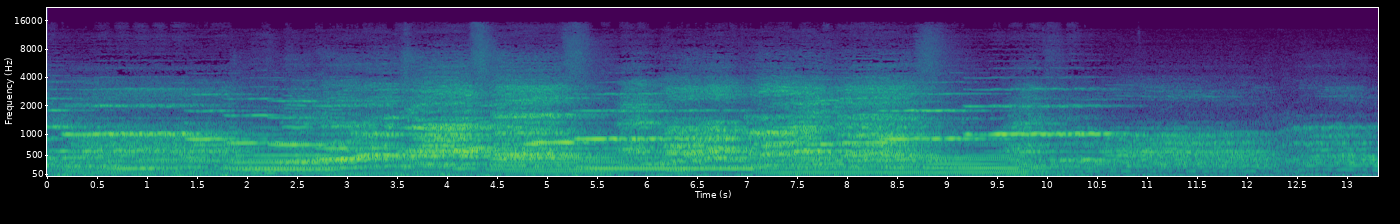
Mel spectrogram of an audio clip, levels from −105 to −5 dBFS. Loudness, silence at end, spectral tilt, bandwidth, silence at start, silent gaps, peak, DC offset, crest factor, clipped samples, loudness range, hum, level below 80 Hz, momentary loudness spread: -29 LUFS; 0 s; -6.5 dB/octave; 15 kHz; 0 s; none; -14 dBFS; under 0.1%; 16 dB; under 0.1%; 6 LU; none; -52 dBFS; 12 LU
